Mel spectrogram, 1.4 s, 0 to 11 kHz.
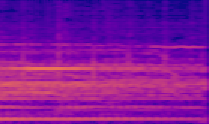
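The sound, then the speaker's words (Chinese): An audience screams and cheers to welcome Golden Melody Award-winning singer at the outdoor 2022 小人物音乐季 concert held by Windy Music at the Taipei Expo Park, a steady, dense roar at a fairly even loudness with high-pitched shrieks woven through. “让我们欢迎金曲歌后…尖叫声，”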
